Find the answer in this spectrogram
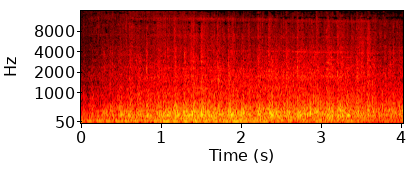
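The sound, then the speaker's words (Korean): A train that runs four times a day rolls by on rail tracks, a loud, steady low rumble layered with quick rhythmic clatter from the rails, holding even for the whole stretch with no voices. “선도에선 똥간이와 서장, 그리고 은간이 탄 오토바이가 철로를 넘어갈 때 하필 하루 네 번 운행하는 열차가 눈치도 없이 달려들어와 경찰을 포함한 군중을 가로막았다.”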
